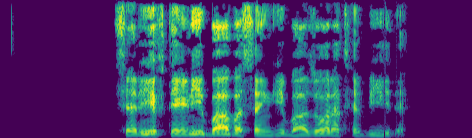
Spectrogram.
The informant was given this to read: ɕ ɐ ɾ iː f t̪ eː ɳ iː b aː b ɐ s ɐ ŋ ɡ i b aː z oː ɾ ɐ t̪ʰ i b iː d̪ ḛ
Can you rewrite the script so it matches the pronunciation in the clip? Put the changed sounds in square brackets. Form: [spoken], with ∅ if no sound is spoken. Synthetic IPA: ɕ ɐ ɾ iː f t̪ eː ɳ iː b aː b ɐ s ɐ ŋ ɡ i b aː z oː ɾ ɐ t̪ʰ [e] b iː d̪ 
